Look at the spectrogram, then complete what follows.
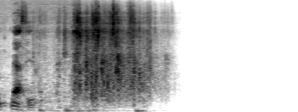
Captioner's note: applause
